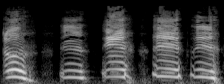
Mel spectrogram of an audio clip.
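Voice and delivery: high, loud rhythmic grunts; imitated bedroom noises. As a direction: mimic straining grunts from the next room. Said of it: "He's hearing all these noises".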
